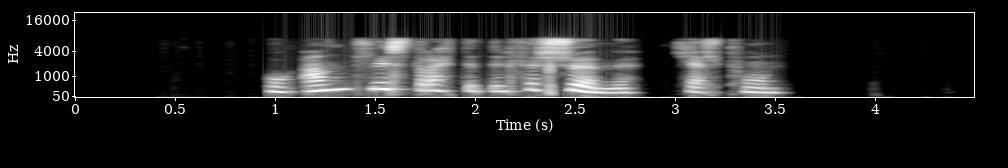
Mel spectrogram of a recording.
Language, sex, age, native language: Icelandic, female, 30-39, Icelandic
